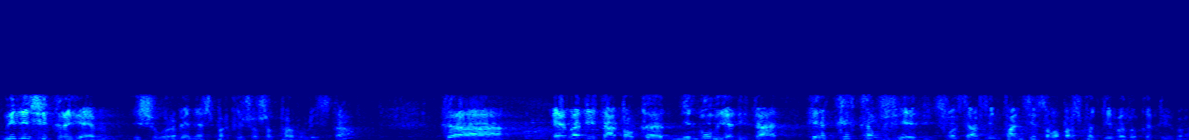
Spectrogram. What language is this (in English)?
Catalan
